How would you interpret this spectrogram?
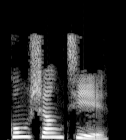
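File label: "工商界", Mandarin Chinese; hsk; chinese-flashcards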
